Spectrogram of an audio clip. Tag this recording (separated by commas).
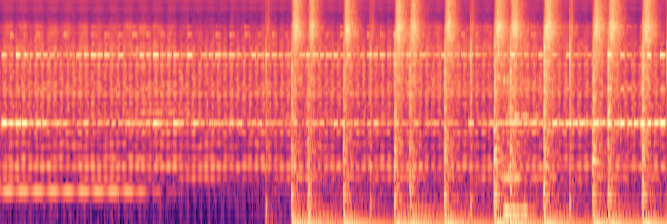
Music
